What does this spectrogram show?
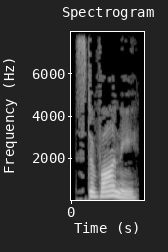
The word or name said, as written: stevany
